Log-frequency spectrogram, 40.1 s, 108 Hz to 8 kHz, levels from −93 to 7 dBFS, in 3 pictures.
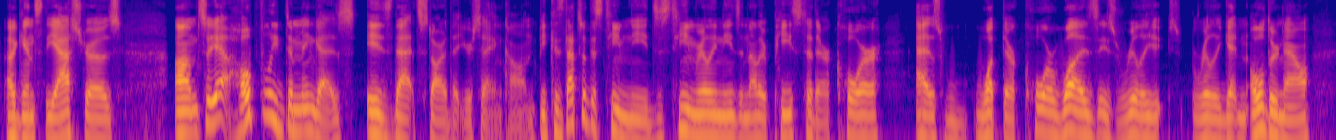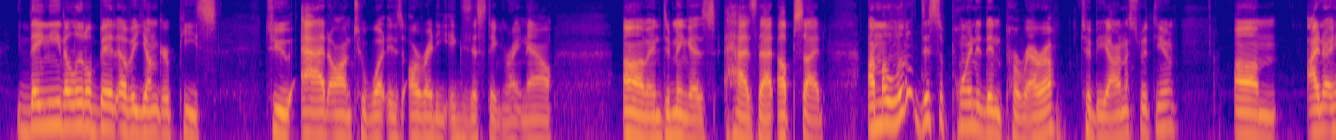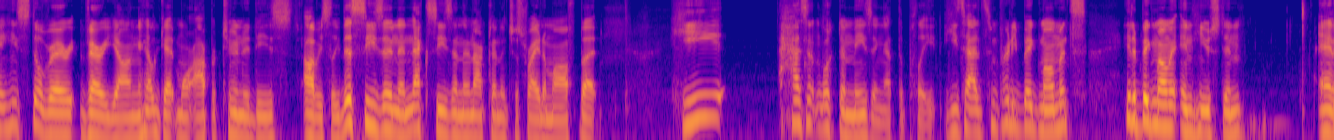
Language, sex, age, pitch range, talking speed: English, male, 20-39, 110-140 Hz, 185 wpm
